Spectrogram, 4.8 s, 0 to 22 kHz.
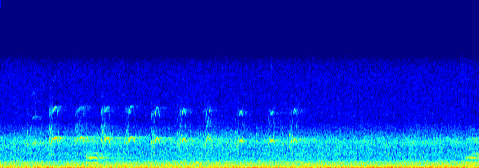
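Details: Bald eagle at the Big Bear Valley nest of a breeding pair, at 19:03 on 06/02/2023: a quick series of about nine thin, high chittering notes, then one more note near the end, over a strong, steady wind rumble.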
